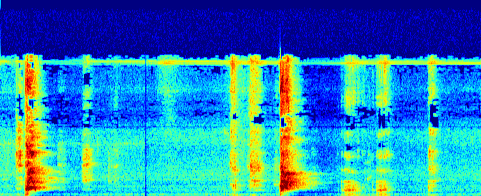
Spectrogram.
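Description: A Shih Tzu gives sharp, high barks in short bursts, some doubled.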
